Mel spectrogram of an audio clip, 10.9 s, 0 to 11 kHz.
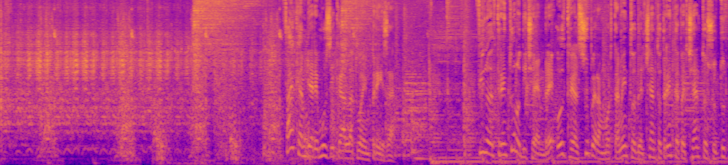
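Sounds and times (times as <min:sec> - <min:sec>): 
worn commercial vehicle engine running roughly: 0:00.0 - 0:05.4
speech: 0:04.4 - 0:06.5, 0:07.2 - 0:10.9.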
